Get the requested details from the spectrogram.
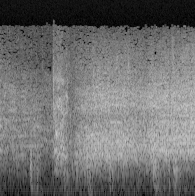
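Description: A body slams onto a mat with a heavy thud.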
